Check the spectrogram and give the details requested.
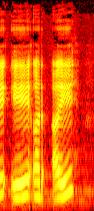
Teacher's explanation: कंठ प्लस तालु से ए और ए उच्चारित होते हैं।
